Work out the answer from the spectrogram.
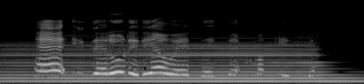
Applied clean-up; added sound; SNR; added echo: none; Bowed string instrument; 6 dB; none.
